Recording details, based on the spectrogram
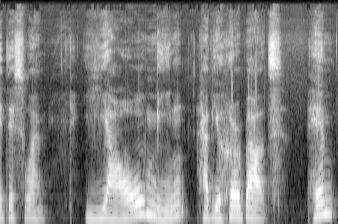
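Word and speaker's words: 姚: NBA who's very tall so this ya not y okay so uh a lot of westeners pronounce this y no not it's ya second tone ya so this is the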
